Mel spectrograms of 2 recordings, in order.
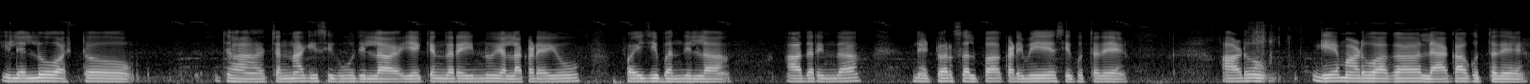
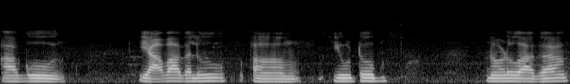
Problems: none marked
